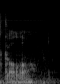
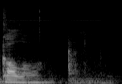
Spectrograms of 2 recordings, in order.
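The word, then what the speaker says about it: Golorr: the stone of golaur I think it's gollo yes Stone of golor glorial Gola is spelled g-o-l-o-r-r got it there's lots of gold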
